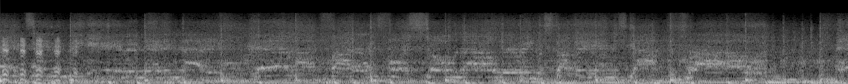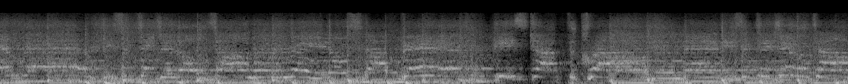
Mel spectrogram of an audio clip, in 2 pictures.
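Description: A loud, dense pop-punk song plays continuously, with screamed vocals over driving distorted guitars and drums, briefly dropping out for a moment near the end before slamming back in.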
